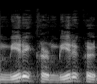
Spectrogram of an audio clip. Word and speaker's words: miracle: 근데 미라클의 발음을 미리클 비슷하게 하더라고. Our love is a miracle now.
